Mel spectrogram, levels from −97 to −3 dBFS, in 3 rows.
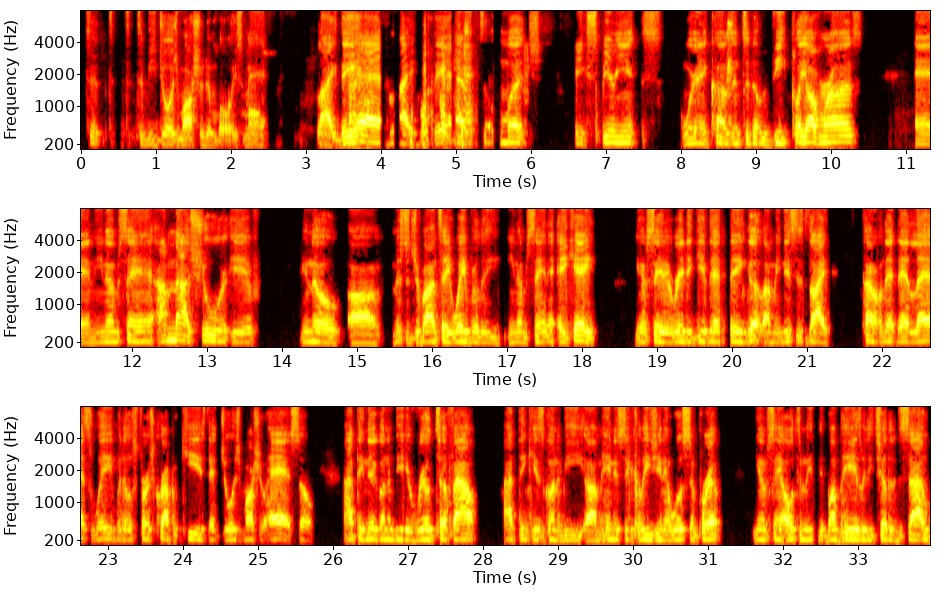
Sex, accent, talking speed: male, American, 210 wpm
